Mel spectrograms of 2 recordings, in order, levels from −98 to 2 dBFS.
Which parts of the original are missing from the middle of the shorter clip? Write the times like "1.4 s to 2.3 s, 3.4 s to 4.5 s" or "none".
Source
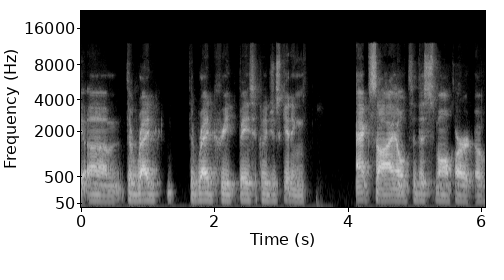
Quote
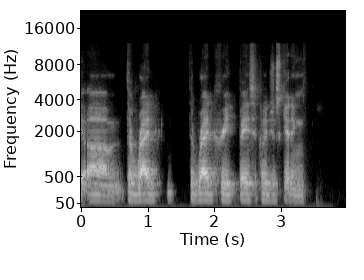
none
